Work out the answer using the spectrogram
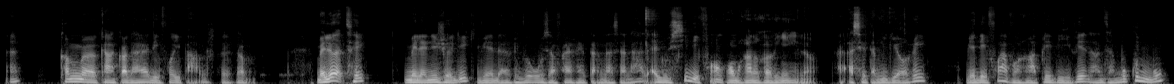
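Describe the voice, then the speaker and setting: A Québécois man talks through the day's news on his own, chatty and loose, tossing in little tag questions and exclamations. His voice sits low, with a dark, mellow warmth. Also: expressive, quick pace, slightly rough. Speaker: morning news commentator. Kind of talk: casual solo commentary.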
